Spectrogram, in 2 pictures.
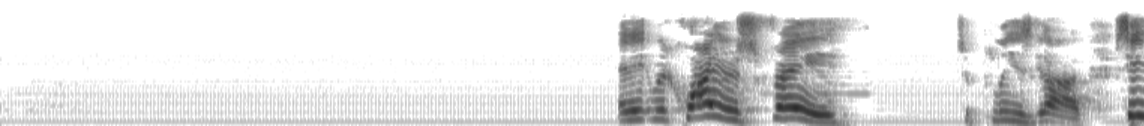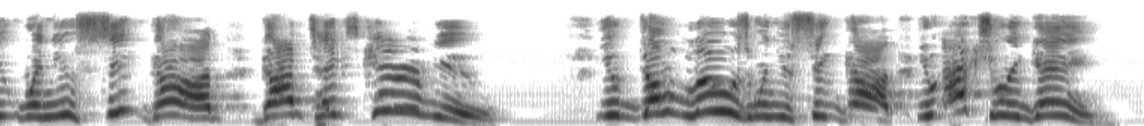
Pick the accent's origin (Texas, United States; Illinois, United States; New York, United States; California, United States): Illinois, United States; I grew up in Illinois, and I got my permit.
